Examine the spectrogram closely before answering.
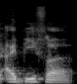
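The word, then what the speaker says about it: Ibiza: All the Brits in IBEEFA are doing pink cocaine.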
